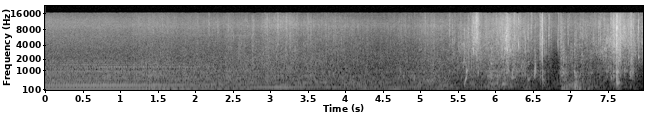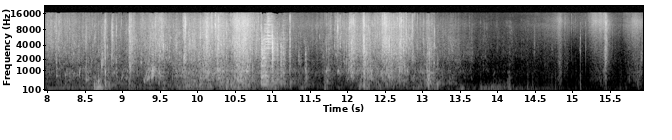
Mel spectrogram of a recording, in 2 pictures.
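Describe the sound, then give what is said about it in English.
A boat engine drones steadily at first, then water splashes and slaps loudly against the hull in irregular bursts as the boat heads down the York River from Gloucester Point to Goodwin Island through choppy water on a breezy, warm day, fading quieter near the end. “All right, we're heading out down the York River from Gloucester Point over to Goodwin Island to go check out some ghost forests on the island.”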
